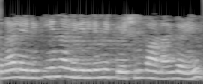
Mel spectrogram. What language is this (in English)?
Malayalam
